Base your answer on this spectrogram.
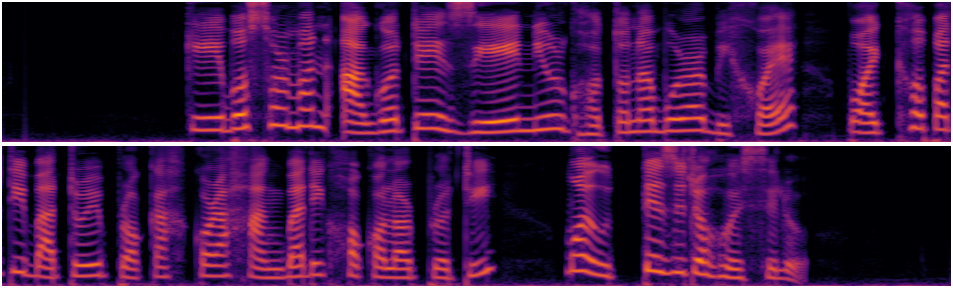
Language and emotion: Assamese, angry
